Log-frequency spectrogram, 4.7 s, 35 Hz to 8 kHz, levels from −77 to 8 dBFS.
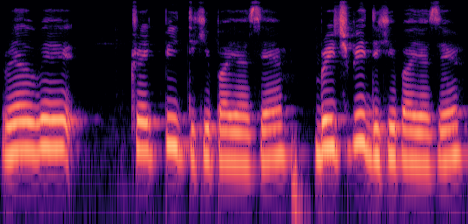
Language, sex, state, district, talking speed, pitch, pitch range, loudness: Nagamese, male, Nagaland, Dimapur, 140 wpm, 190 Hz, 175-220 Hz, -14 LUFS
